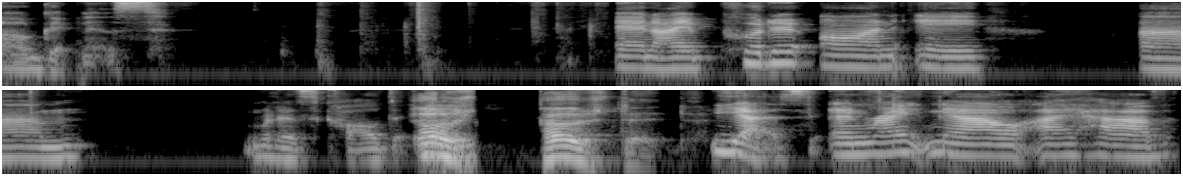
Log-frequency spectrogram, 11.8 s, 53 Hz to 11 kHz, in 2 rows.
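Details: Post-stroke aphasia with word-finding difficulty in a woman who had a stroke at age 38; she practises, writing words she cannot get out on a board and Post-it notes, though she also says she does not have aphasia.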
